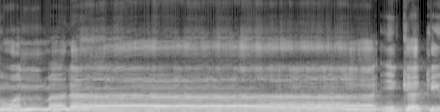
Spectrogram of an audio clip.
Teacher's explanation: والملائکۃ، لام کے اوپر یہاں بھی بڑا مد ہے، تو اس کو بھی 4 سے 5 الف کی برابر کھینچ کر کے پڑھیں گے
